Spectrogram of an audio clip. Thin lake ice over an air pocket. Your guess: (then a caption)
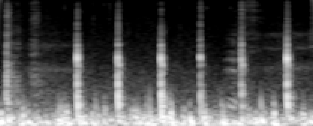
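Hollow. A slightly raised, domed white patch of lake ice, a bubble of very thin ice under half an inch thick over an air or gas pocket, is tapped seven times in steady succession. Each tap gives a short, hollow knock with a brief bright ring over a low background rumble. The ice sounds hollow and would not support a skater.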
